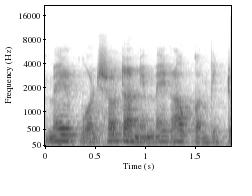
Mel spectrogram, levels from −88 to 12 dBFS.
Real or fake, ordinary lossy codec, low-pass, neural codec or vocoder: real; none; 9.9 kHz; none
